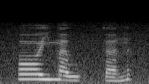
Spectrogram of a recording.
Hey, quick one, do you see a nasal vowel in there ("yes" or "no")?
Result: no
